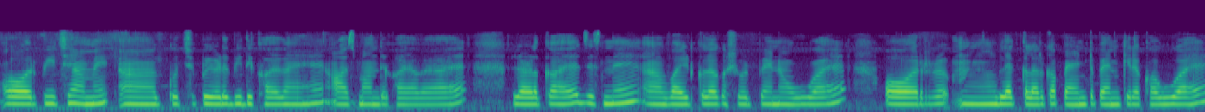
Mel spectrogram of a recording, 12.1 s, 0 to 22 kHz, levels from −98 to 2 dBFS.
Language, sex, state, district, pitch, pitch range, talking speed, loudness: Hindi, female, West Bengal, Dakshin Dinajpur, 215 Hz, 210-225 Hz, 160 wpm, -27 LUFS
